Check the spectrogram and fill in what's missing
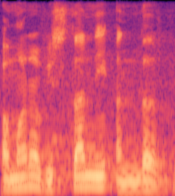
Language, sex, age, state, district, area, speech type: Gujarati, male, 30-45, Gujarat, Narmada, urban, spontaneous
